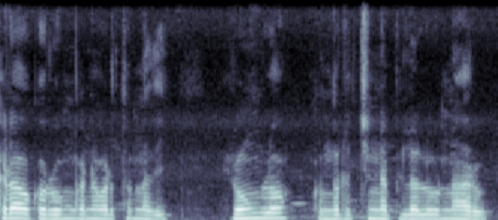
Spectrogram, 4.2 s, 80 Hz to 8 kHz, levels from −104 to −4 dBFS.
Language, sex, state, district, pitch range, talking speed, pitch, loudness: Telugu, male, Telangana, Mahabubabad, 155-165 Hz, 145 wpm, 155 Hz, -18 LUFS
